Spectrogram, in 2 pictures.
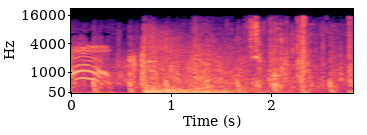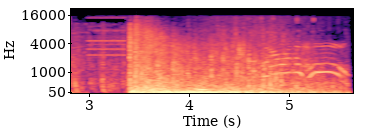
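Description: A grenade explodes on the Sand Storm map in Counter-Strike: a loud, sustained boom with rumbling debris that starts midway and carries to the end, following sharp gunshots and a voice announcing kills.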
